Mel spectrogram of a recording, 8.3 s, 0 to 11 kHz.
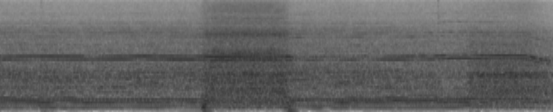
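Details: Sanitaire traditional-design vacuum, 180 CFM at the cleaner head, picking up material on carpet: strong, steady motor whine with rushing airflow that changes briefly as the head moves; gets most of it up; healthy, powerful vacuum.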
